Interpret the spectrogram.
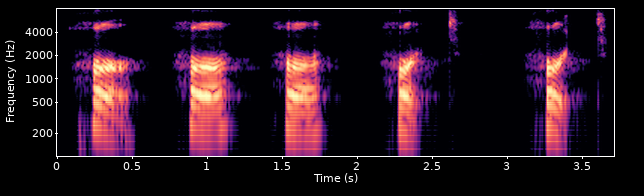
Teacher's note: the word hurt is a stir sound. So there is no vowel there really. We do pronounce the H.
